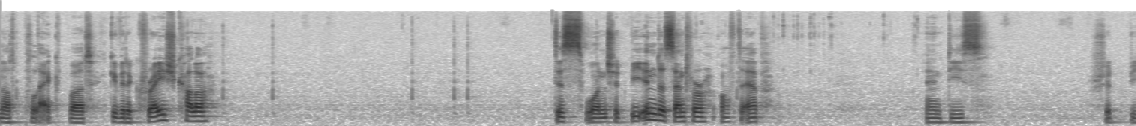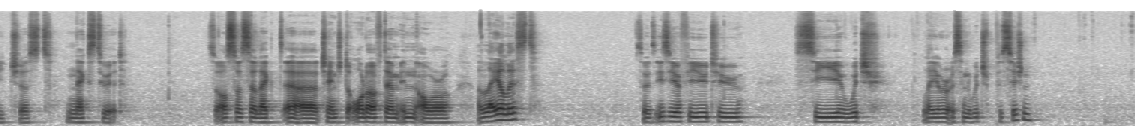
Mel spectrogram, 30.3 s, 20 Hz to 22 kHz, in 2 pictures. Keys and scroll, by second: 10.2 shift+Right, 26.9 shift+Right, 27.5 Right, 28.4 Left, 29.0 Right.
